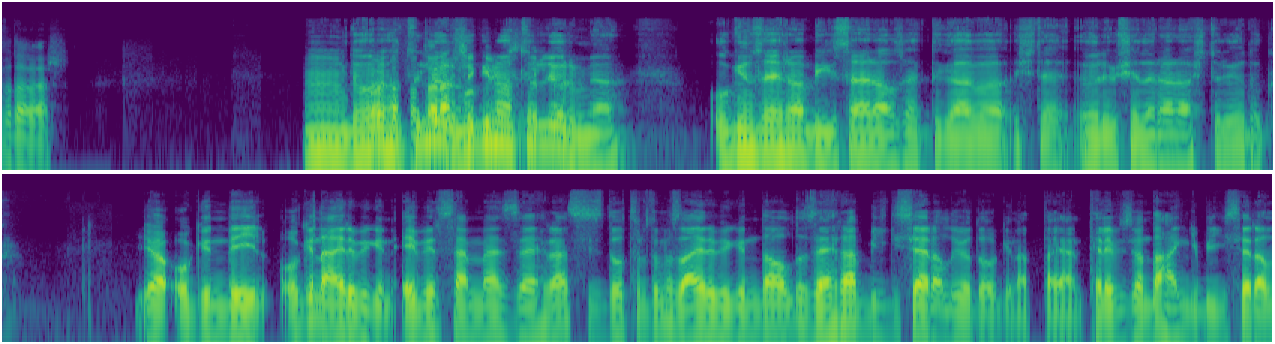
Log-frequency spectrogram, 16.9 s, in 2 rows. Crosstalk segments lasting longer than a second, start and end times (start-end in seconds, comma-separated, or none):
2.4-3.8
